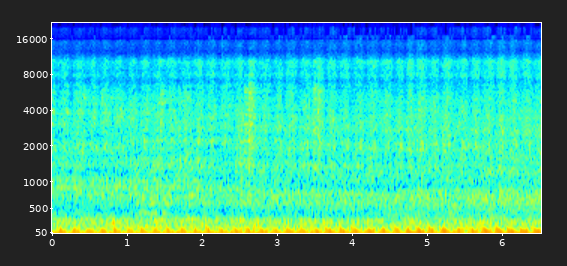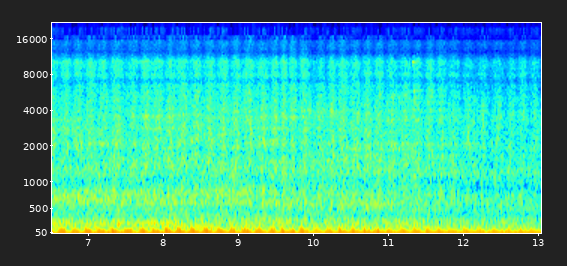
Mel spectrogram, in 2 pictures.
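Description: A Mahindra Yuvo Tech Plus 585 4WD tractor working with a nine-tine cultivator, its diesel engine holding a loud, steady low drone with no letup, close by and free of talk.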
